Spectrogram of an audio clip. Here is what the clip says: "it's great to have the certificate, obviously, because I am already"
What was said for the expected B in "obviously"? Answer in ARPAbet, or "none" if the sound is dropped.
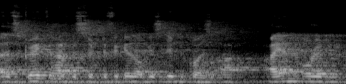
B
